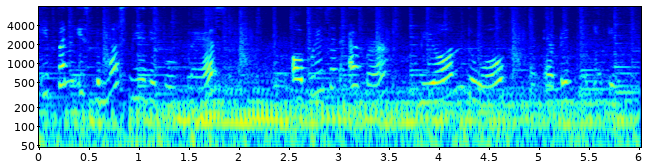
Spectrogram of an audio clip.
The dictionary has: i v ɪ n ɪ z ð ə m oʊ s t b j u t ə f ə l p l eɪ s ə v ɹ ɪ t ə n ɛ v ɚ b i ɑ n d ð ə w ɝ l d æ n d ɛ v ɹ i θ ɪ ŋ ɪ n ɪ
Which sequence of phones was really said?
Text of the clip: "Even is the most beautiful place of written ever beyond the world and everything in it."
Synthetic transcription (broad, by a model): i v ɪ n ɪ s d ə m oʊ s t b j u t ə f ə l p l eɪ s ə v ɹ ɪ s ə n ɛ v ɚ b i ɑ n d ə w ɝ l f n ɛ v ɹ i t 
